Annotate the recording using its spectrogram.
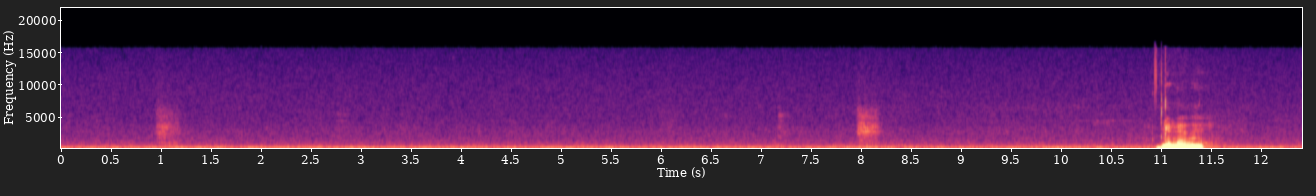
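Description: A middle-aged woman breathes heavily and snores in her sleep close by.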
